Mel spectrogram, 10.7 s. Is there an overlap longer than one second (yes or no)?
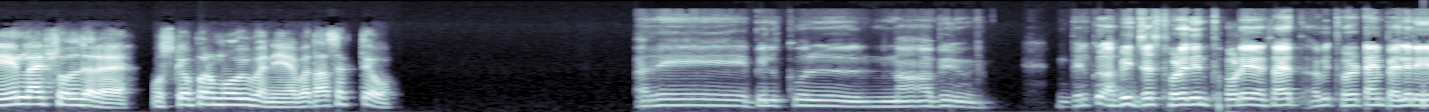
no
